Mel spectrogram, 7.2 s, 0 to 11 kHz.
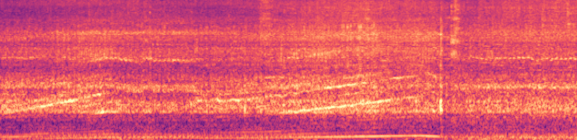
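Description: Honda CB400 Super Four's inline-four engine accelerating away from a standstill. Its pitch climbs, drops back at each gear change, then falls away sharply as the throttle closes about five and a half seconds in.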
